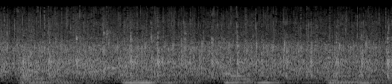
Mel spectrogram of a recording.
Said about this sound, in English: We are so very, very proud of you. And so please, let's give a round of applause to this wonderful group.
